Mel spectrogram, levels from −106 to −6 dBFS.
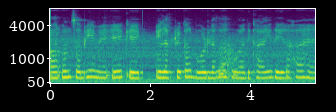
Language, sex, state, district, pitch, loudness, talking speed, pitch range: Hindi, female, Uttar Pradesh, Lucknow, 235 Hz, -15 LUFS, 145 wpm, 230-250 Hz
